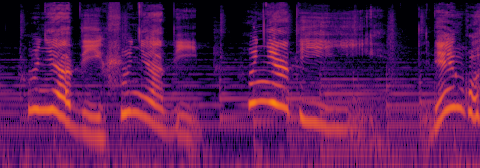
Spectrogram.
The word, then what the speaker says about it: Hunyadi: イおじですねフニャティって発音全然違いますけど日本語にしちゃうとラキ界隈で 1番可愛い響きですふにゃでィふにゃでィふにゃディ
